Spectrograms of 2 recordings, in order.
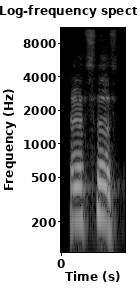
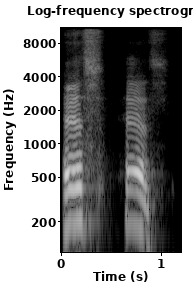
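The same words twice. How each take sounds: First: Quiet, hushed little hiss as the Snake; soft snake hiss. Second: Loud, hissed out as the Snake. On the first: The Snake hisses again to C O, quiet hiss. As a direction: hiss it under the breath. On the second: The Snake greets C O, loud playful hiss. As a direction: hiss it big like a cartoon snake. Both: Acted. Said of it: "and the Snake".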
